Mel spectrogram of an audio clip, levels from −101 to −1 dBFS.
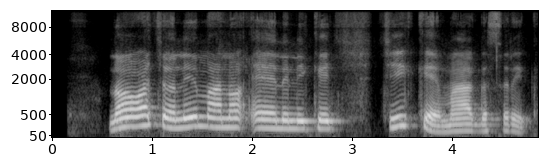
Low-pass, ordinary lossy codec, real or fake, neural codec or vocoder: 10.8 kHz; Opus, 16 kbps; real; none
